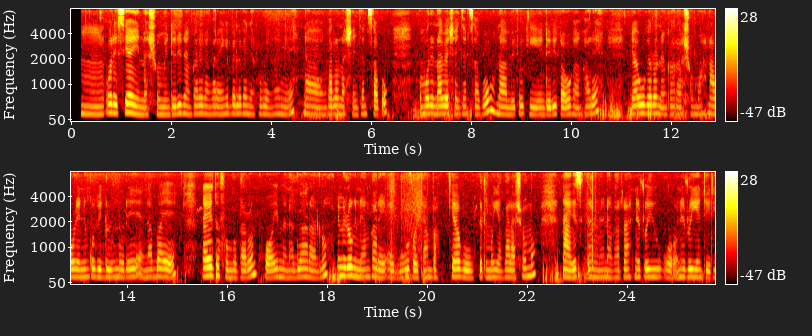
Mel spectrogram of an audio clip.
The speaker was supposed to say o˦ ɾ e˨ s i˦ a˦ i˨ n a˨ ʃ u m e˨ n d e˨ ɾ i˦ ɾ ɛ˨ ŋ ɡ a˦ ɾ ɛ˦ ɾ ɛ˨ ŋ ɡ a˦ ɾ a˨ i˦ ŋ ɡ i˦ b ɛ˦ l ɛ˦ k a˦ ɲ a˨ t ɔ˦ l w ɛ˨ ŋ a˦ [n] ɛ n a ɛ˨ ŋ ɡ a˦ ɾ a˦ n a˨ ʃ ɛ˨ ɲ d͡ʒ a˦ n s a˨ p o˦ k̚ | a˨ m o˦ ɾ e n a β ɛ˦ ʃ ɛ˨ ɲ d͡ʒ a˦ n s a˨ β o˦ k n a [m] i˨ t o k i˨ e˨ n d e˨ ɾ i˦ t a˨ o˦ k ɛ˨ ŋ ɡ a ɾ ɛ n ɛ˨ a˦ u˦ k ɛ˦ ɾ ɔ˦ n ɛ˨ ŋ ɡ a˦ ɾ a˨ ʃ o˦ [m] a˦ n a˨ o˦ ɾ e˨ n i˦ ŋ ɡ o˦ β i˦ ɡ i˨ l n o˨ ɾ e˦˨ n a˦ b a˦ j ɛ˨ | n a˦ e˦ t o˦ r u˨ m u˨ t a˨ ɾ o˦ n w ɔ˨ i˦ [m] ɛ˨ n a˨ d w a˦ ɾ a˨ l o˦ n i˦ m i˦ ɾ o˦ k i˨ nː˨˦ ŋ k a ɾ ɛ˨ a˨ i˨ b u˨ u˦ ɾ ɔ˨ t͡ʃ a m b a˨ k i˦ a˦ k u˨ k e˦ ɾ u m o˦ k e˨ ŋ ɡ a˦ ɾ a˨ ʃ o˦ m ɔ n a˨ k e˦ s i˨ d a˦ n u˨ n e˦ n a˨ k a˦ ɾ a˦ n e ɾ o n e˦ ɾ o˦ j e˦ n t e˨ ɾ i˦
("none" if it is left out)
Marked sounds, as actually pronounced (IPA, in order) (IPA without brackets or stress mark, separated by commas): ŋ, m, m, m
